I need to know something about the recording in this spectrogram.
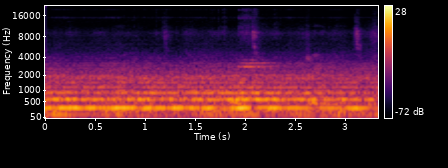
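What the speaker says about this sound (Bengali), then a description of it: "দেখো ট্রেনের আওয়াজ হচ্ছে, ট্রেন যাচ্ছে" A train passes by in the evening, a steady rumble carrying sustained horn-like tones that hold at an even loudness throughout.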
